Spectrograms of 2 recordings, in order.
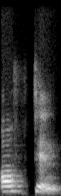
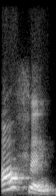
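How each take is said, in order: First: The 't' sound is pronounced. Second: The 't' sound is left out. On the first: The speaker calls it wrong. "বানান দেখে অনেকে বলে থাকেন often" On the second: The speaker calls it right. "correct হচ্ছে often"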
